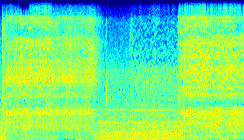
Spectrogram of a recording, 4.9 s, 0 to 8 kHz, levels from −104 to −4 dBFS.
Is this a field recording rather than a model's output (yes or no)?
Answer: yes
